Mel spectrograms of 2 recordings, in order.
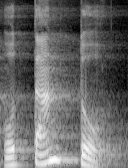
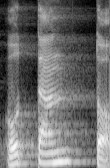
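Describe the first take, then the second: First: ওত তান তো slowly, ending on rounded "to"; correct final o. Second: ওত তান ত ending on open "taw"; wrong final vowel. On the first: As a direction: split ওত তান তো, close on ও. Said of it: "না". (ধীরে ভেঙে শেষে "তো") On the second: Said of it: "এটা কি উচ্চারণ এমন?". (ভুল করে শেষে "ত") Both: Shown as a demonstration.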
